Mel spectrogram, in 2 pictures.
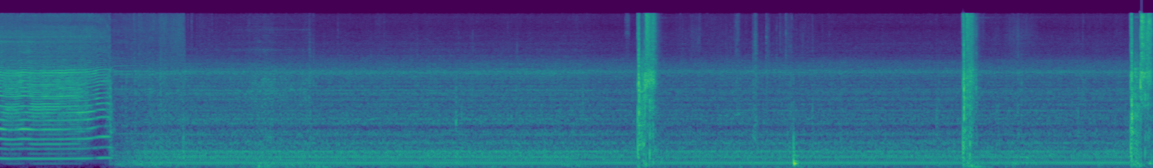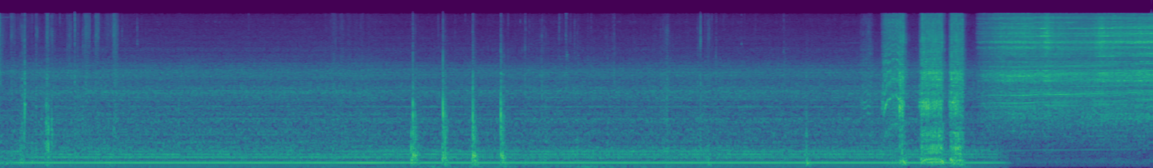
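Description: Air compressor motor running with a steady hum while a pneumatic nail gun fires sharp single shots several seconds apart, then quick runs of shots near the end, as siding boards are nailed up. The hum cuts off shortly before the end.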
